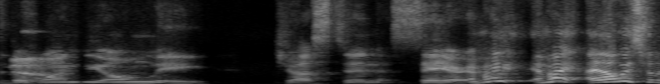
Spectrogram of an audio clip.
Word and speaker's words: Sayre: This is the one, the only, Justin Sayre. I always feel like I pronounce your name wrong, your last name wrong. Sayre, right?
